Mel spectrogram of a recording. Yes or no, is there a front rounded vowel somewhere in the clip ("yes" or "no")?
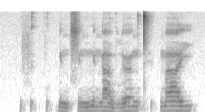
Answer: yes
